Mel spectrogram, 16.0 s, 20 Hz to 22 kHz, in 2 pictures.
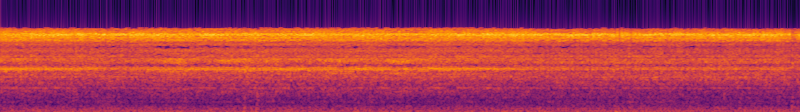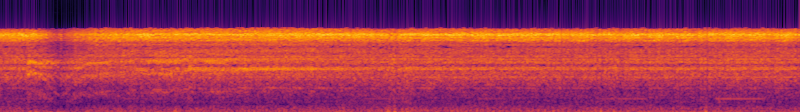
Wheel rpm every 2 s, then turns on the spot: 230, 230, 230, 230, 180, 220, 230, 230.
none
